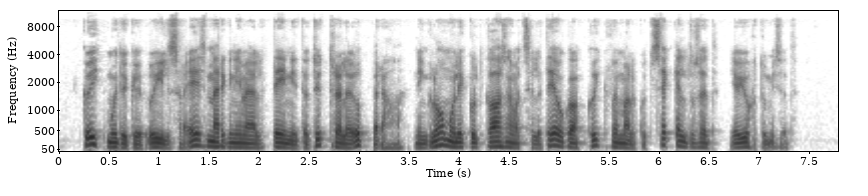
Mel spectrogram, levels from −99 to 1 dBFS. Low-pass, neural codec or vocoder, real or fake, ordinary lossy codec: 9.9 kHz; none; real; Opus, 24 kbps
